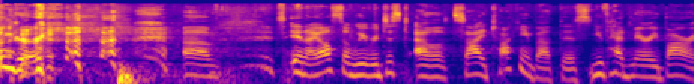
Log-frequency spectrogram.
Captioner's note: laugh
